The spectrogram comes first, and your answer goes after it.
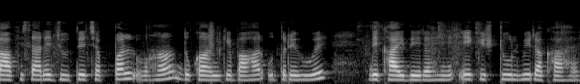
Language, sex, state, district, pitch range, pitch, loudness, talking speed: Hindi, female, Chhattisgarh, Bastar, 210-230 Hz, 220 Hz, -20 LUFS, 195 wpm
